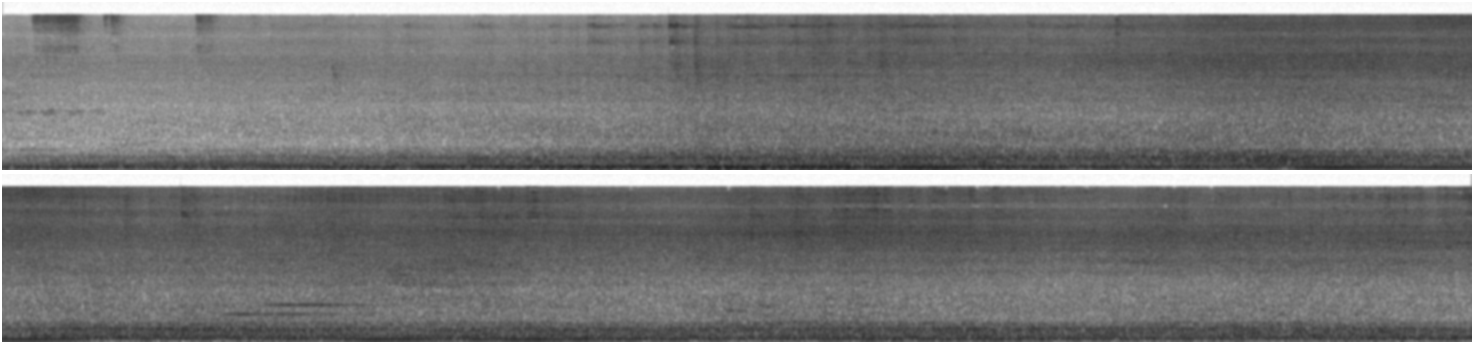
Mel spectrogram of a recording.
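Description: Diesel-hauled passenger train pulling into the platform. The locomotive's deep engine rumble is loudest about seven to ten seconds in, then gives way to the steady rumble of coaches rolling past.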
